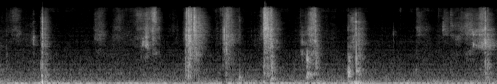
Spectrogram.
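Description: Tarot cards are shuffled by hand close up: a run of crisp riffling and slapping bursts at an uneven rhythm, several sharper flurries standing out, with no talk.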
